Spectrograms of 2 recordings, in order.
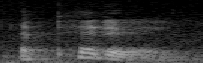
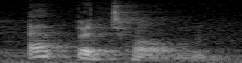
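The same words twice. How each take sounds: First: The word is pronounced unlike its spelling. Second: The word is pronounced the way it is spelled. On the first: The speaker calls it right. "it's actually pronounced epitome" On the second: The speaker calls it wrong. "I pronounced it epitome, how it actually looks"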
